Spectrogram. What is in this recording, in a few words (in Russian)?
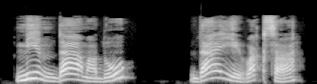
УЛЬЧСКИЙ; Нос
